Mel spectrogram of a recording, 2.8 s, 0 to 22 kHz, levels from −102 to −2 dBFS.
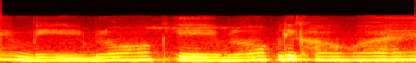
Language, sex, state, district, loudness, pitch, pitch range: Hindi, female, Punjab, Kapurthala, -15 LUFS, 215 Hz, 190-225 Hz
